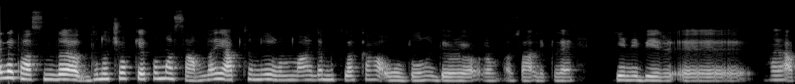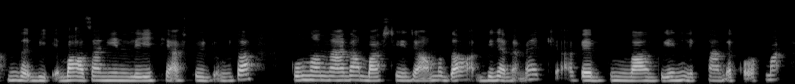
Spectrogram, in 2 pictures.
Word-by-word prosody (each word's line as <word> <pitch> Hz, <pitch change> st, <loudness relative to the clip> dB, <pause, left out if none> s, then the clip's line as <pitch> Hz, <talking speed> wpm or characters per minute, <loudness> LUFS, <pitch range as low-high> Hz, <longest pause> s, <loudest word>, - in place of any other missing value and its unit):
Evet, 305 Hz, +1 st, +10 dB
aslında 230 Hz, -4 st, +7 dB
bunu 250 Hz, +2 st, +4 dB
çok 270 Hz, +1 st, +2 dB
yapamasam 250 Hz, -7 st, +3 dB
da 230 Hz, -, +4 dB
yaptığım 225 Hz, -2 st, +3 dB
durumlarda 210 Hz, -1 st, 0 dB
mutlaka 215 Hz, 0 st, -2 dB
olduğunu 180 Hz, +1 st, -2 dB
görüyorum. 175 Hz, 0 st, -1 dB
Özellikle 170 Hz, 0 st, -5 dB, 0.4 s
yeni 195 Hz, -2 st, +2 dB
bir, 185 Hz, -2 st, +2 dB
eee, 170 Hz, -, -4 dB
hayatımda 190 Hz, -4 st, -2 dB
bir 175 Hz, -2 st, -5 dB, 0.2 s
bazen 185 Hz, 0 st, +1 dB
yeniliğe 180 Hz, -1 st, -1 dB
ihtiyaç 185 Hz, +1 st, -6 dB
duyduğumda 180 Hz, +5 st, -3 dB, 0.4 s
bununla 200 Hz, +1 st, 0 dB
nereden 195 Hz, +1 st, -1 dB
başlayacağımı 180 Hz, +1 st, -3 dB
da 190 Hz, +3 st, -1 dB
bilememek 185 Hz, +6 st, -4 dB, 0.2 s
a -, -, -8 dB
ve 180 Hz, -1 st, 0 dB
bundan, 175 Hz, -2 st, -1 dB
bu -, -, -7 dB
yenilikten 175 Hz, -1 st, -5 dB
de -, -, -4 dB
korkmak 220 Hz, +5 st, -8 dB
190 Hz, 125 wpm, -21 LUFS, 175-215 Hz, 0.4 s, Evet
